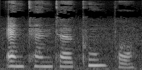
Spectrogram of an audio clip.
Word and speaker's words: Antetokounmpo: Greek way, you say with an NT, like antetokounmpo. You gotta just say, you know, it's Yannis antetokounmpo. 前面的 G 是不发音的，要念 Yannis, Yannis, antetokounmpo, Yannis, antetokounmpo.Yannis Antetokounmpo，还记得前一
